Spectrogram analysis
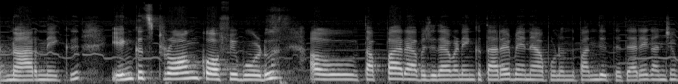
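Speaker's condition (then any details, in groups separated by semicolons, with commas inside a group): No condition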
